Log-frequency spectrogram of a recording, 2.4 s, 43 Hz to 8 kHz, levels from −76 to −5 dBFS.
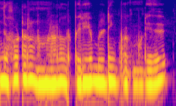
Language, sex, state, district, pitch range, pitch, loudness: Tamil, male, Tamil Nadu, Nilgiris, 135-150 Hz, 145 Hz, -11 LUFS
